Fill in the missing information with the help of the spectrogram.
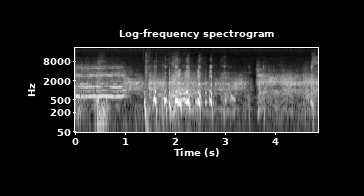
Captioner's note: laughter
